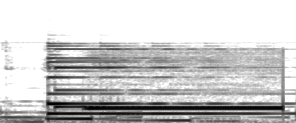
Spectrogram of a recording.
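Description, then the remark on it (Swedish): A single steady electronic telephone tone, like the ringing signal of an outgoing call, sounds for over two seconds at moderate volume, with faint low notes shifting underneath and no talking; an outgoing call to a sports psychologist in Phoenix, Arizona, USA. “Jag ringer upp den amerikanska sportpsykologen James Affermo i Phoenix i delstaten Arizona”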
